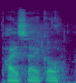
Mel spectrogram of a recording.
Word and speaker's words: Picycle: Sorry if I butchered the name, but the distributor told me that's how it was pronounced, Picycle.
